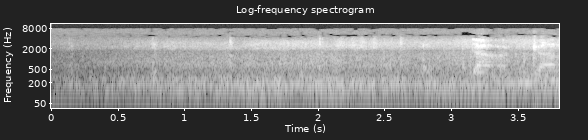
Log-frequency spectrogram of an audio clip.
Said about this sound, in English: Doggone it. I got my feet wet getting into the car. Rain's really coming down now.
